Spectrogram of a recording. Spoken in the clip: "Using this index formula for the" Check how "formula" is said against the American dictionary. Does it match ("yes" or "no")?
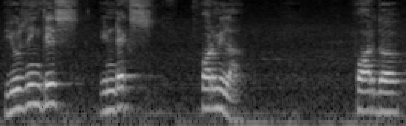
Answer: yes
